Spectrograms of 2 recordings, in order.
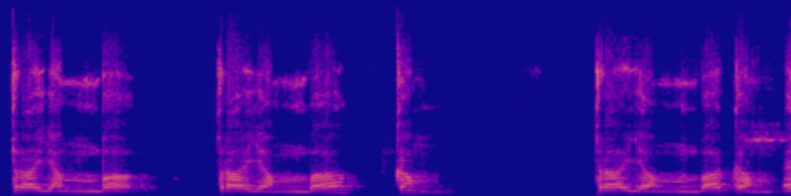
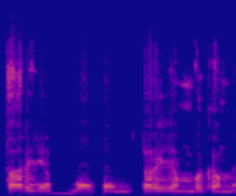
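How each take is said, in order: First: त्रयंबकम said very slowly with a quick half र in the cluster; slow teacher model of त्रयंबकम; correct careful pronunciation. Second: तरयंबकम with a full अ after the त; wrong pronunciation with an inserted vowel. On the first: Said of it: "ऐसा बोलेंगे". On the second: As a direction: demonstrate the mistake तरयंबकम, opening up the cluster. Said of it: "पूरा उच्चारण क्या होता है". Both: Shown as a demonstration.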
